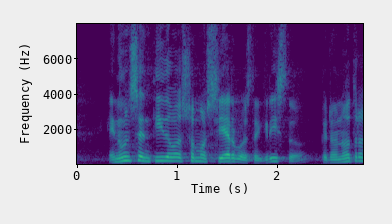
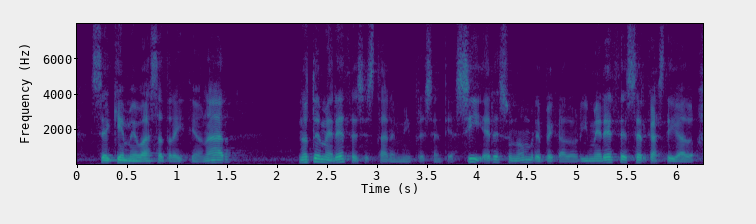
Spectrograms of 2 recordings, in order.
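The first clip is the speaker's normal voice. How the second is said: softer, a hint of a cold judging voice; stern condemning Jesus; 5 semitones lower, 5 dB quieter than usual. Preacher voicing Jesus condemning Peter, hushed and stern. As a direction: pronounce judgment on the sinner, quietly. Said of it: "Esto es lo que Jesús le tendría que haber dicho".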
